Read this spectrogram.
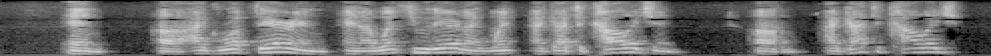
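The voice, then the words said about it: Upstate New York Mohawk Valley twang. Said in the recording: “our accent was a totally different thing, as you can tell by listening to me right now, as I still have what we call a Mohawk Valley twang.”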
